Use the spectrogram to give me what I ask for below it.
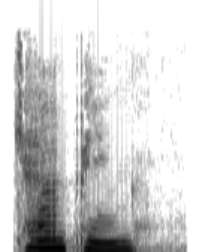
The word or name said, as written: camping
